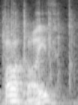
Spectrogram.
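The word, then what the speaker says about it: arXiv: um I like so archive which is spelled like this um he's coming in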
